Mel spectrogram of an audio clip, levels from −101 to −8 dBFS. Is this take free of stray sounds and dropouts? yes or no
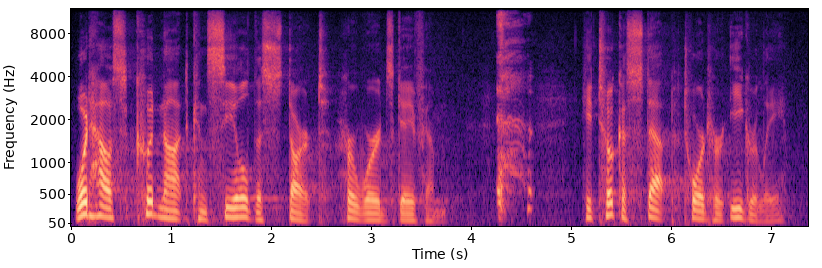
no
